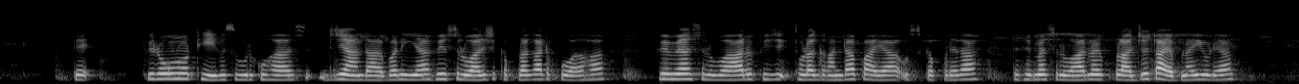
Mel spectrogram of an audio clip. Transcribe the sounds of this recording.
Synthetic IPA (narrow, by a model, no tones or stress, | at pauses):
t̪eː | pʰɪɾoːnõːʈʰiːksuːɾkʊɦaːd̪d͡ʒãːnd̪aːɾbənijaːpʰɪɾsəlʋaːɾiːt͡ʃkəpɽaːkəʈpoːaːd̪aɦaːpʰɪɾmɛ̃ːsəlʋaːɾpʰɪt̪ʰoːɽaːɡãːɳɖaːpaːjaːʔʊ̰skəpɽeːɾaːt̪eːpʰɪɾmɛ̃ːsəlʋaːɾnaːlːplaːd͡ʒəʈaːjːbənaːiːʊɽejaː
